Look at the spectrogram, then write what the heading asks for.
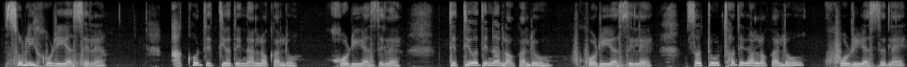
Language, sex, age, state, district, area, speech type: Assamese, female, 18-30, Assam, Sonitpur, rural, spontaneous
